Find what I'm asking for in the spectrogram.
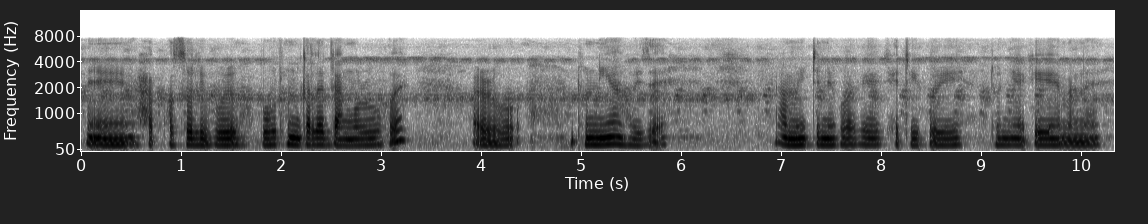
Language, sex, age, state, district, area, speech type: Assamese, female, 30-45, Assam, Tinsukia, urban, spontaneous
